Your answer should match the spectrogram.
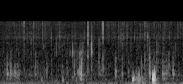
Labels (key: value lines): label: biophony, sea urchins (Echinidae)
recorder: SoundTrap 600 or HydroMoth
